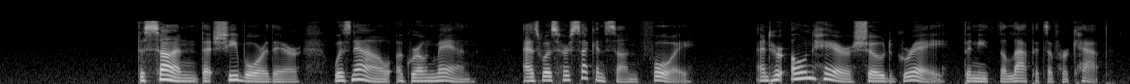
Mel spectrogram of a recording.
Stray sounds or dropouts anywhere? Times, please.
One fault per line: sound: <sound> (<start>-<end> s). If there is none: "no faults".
no faults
